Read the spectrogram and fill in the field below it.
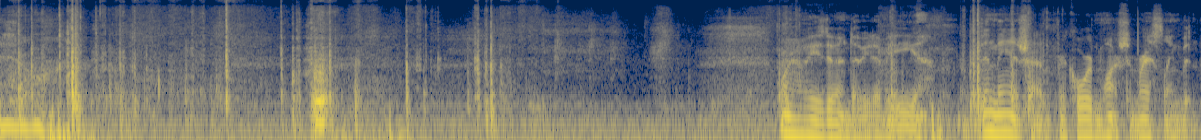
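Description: A hand brushes and rattles plastic toy packaging on a hook.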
